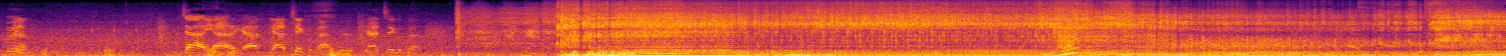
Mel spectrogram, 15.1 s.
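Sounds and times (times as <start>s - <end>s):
car engine revving loudly: 5.5s - 15.0s.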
